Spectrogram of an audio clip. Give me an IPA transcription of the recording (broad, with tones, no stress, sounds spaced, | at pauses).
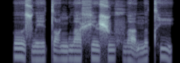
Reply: o˥˩ ʊ̯ s w e˧˥ ɪ̯ t̪ ɑ˥ ŋ l w ä˥˧ x e˥˧ ɪ̯ ʂ u˥˩ x w ä̰˨˩ n̪ ɤ˥ t̪ʰ i˥˩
